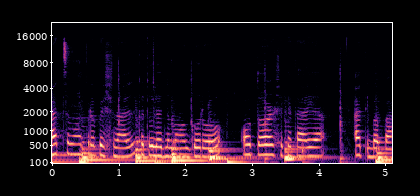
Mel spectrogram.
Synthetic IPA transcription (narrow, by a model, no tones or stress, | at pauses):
ɐt̪̚sɐmɐŋapɾofɛʃonalkɐt̪uːlɐd̪̚nɐŋmɐŋaɡʊɾoʔoːt̪oɹsɛkɾɛt̪aːɾja | ʔɐt̪ʔɪbapa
